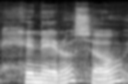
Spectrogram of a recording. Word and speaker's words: generoso: the letter C, but let's see what happens to G when it follows, when it's followed by the letter I or the letter E. How do you think you pronounce this word? If you were thinking generoso, you're right.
